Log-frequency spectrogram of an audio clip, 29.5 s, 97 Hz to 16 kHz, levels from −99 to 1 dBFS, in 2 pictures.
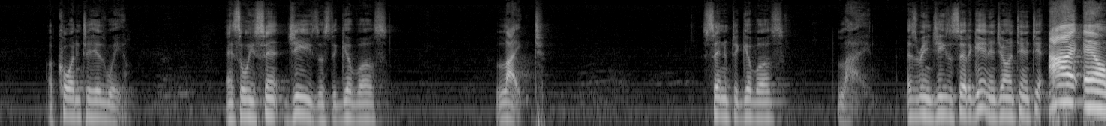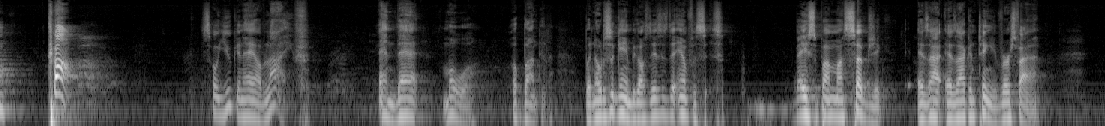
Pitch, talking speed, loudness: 130 Hz, 120 wpm, -27 LUFS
